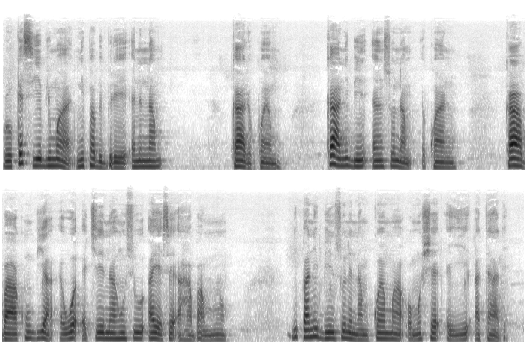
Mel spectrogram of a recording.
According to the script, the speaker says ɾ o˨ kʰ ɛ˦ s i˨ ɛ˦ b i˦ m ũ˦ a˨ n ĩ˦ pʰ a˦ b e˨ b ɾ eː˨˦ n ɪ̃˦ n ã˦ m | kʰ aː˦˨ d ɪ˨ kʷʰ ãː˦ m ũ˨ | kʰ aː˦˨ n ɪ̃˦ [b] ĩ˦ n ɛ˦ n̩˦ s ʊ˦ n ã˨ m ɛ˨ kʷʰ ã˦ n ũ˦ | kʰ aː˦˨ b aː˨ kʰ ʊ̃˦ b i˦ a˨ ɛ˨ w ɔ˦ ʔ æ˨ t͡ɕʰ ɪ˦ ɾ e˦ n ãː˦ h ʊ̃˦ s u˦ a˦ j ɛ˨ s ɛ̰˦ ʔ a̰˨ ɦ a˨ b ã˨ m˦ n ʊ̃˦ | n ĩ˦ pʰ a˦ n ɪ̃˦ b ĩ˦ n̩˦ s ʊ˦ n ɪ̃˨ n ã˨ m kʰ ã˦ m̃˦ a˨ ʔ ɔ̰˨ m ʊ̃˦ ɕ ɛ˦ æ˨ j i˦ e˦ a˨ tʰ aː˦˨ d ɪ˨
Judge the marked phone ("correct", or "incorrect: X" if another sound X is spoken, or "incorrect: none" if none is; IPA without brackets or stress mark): correct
